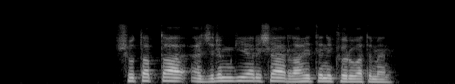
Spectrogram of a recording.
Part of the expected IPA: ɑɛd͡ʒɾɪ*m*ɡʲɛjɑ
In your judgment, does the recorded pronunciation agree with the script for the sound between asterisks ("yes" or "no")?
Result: yes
